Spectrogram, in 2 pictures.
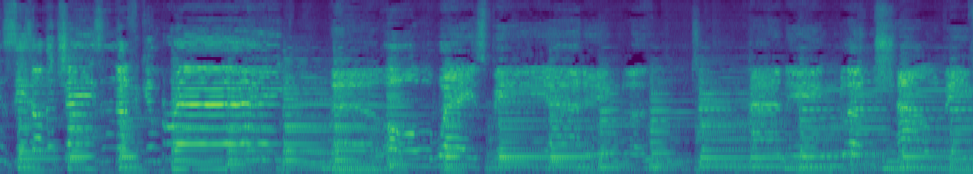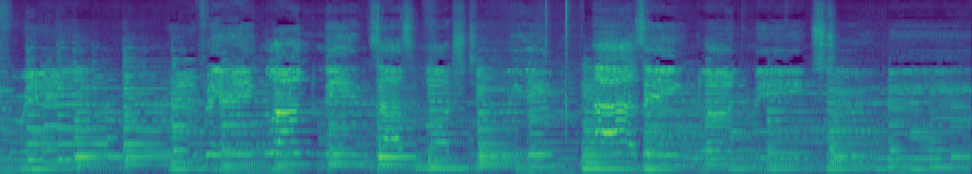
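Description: Upright piano played solo: an instrumental old-time tune with melody over chords, many notes struck in quick succession.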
